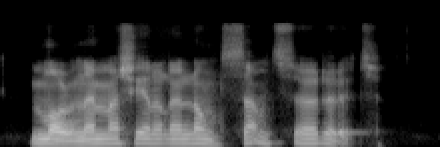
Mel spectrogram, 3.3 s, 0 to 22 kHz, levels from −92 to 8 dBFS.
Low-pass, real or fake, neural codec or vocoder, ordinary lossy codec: 10.8 kHz; fake; autoencoder, 48 kHz, 32 numbers a frame, DAC-VAE, trained on Japanese speech; MP3, 96 kbps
